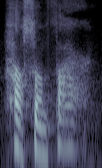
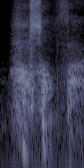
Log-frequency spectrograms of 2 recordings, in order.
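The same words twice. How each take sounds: First: Said in the usual way. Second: Breathy hushed repeat; whisper. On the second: Shown as a demonstration. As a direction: whisper it low and close.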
